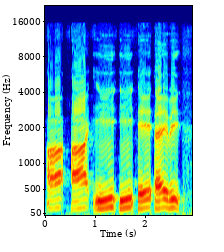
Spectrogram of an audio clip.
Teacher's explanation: आप इन स्वरों जैसे आ, ई, ए, री जब भी आप इनका उच्चारण कीजिएगा तो आपका ओठ है वो गोल नहीं बनेगा, मतलब मुंह खुल जाएगा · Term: अवृत्ताकार स्वर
